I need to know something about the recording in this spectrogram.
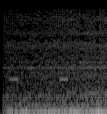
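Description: Film-leader countdown sound effect: a short high beep once a second over a steady low hum and hiss, like an old projector.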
